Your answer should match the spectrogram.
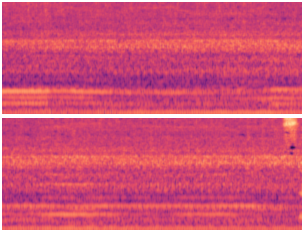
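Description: Moffett truck-mounted forklift running as it drives slowly forward carrying a load of lumber on its forks: a steady low engine hum with a thin whine over it that shifts slightly in pitch a couple of times.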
